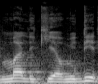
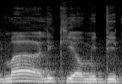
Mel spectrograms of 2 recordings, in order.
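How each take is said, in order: First: The first vowel is short and quick. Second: The first vowel is drawn out long. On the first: It follows a reading without the lengthening. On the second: It follows a reading with the lengthening.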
